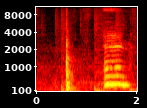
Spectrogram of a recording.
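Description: A single sharp knock on the tabletop, likely the paint bottle being set down, followed about a second later by a drawn-out voice note held for just over half a second.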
